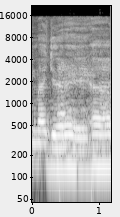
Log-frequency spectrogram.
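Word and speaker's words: مجراها: Huruf ro pada kata majroha disebut malah ro. Cara membacanya dengan harokat yang dekat pada kasroh tetapi bukan kasroh. Jadi cara membacanya Bismillahi majreha wa mursaha.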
